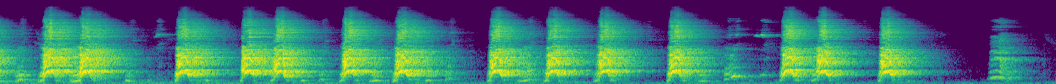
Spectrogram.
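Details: Dog barking while reacting to fish in a pond; loud sharp barks, singly and in pairs, about every second, with brief pauses and a fainter final bark.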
